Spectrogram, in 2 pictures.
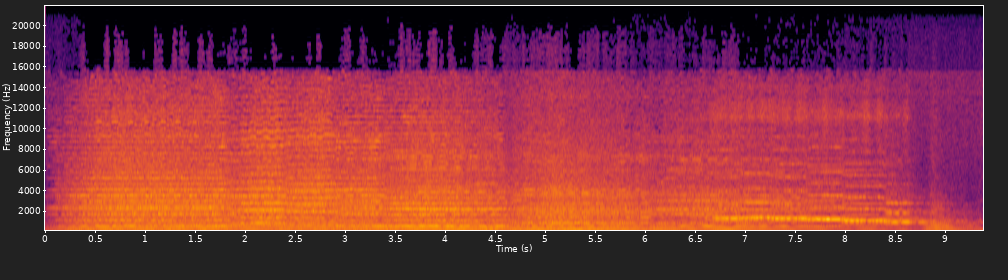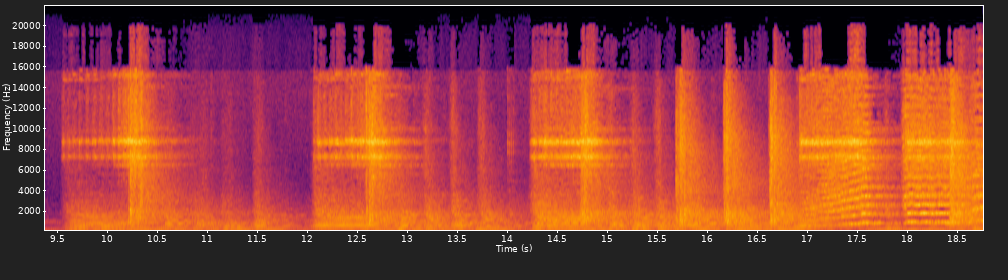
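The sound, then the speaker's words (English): An orchestral rendition of a folk wedding dance, opening with sustained strings over a steady low drone, then bursting into louder, rhythmic playing with crashing cymbals and percussion accents. No voices. “But it's cool to hear in an orchestral context, too. Here's a little bit of it.”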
